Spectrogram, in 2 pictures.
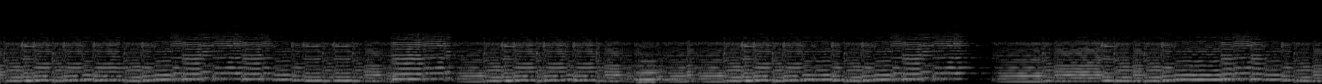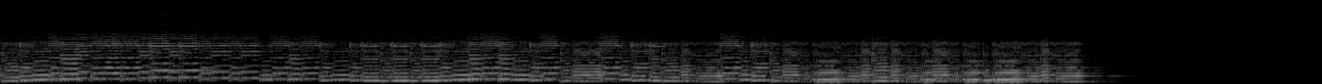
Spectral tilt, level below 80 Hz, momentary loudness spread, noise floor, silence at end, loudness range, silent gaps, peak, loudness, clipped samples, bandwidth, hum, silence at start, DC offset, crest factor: -6.5 dB/octave; -86 dBFS; 5 LU; under -90 dBFS; 2.05 s; 2 LU; none; -26 dBFS; -41 LUFS; under 0.1%; 12.5 kHz; none; 0 s; under 0.1%; 14 dB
